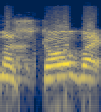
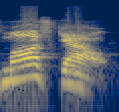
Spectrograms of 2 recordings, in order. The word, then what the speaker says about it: Moscow: It's not Moscova, idiot. It's Moscow.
